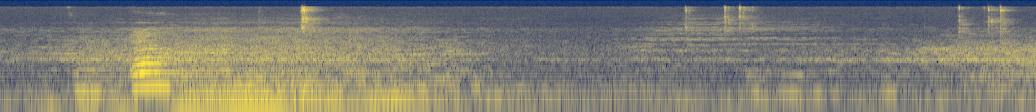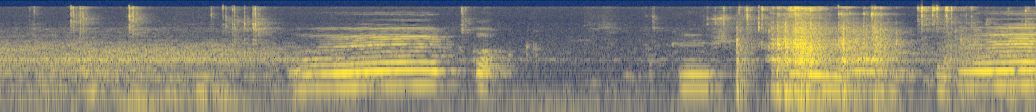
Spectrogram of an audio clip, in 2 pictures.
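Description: Young children's wordless vocalizing and babbling: a whining call about seven seconds in and a louder outburst near the end. Small clicks of coins are handled and dropped into a plastic coin bank between the calls.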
